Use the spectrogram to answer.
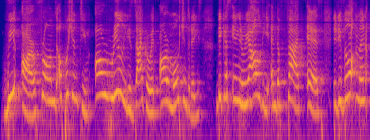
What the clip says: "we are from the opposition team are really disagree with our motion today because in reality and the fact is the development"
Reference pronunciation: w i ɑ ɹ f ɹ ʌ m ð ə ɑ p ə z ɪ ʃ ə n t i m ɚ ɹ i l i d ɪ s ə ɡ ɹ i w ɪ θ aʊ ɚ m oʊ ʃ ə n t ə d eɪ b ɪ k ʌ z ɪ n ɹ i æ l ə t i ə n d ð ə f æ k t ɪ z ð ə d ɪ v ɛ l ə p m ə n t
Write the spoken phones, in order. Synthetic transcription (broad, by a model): w i ɑ ɹ f ɹ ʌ m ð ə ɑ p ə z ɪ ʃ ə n t i m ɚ ɹ i l i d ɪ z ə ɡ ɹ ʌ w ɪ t aʊ ɚ m oʊ ʃ ə n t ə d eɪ b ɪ k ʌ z ɪ n ɹ i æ l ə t i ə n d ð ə f æ k t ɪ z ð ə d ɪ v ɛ l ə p m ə n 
